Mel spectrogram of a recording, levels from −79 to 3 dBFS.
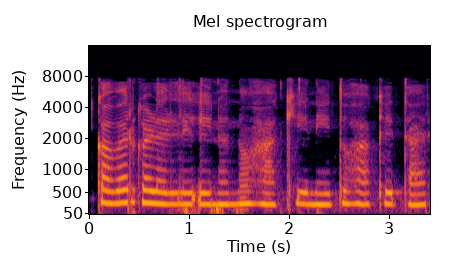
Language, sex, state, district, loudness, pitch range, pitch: Kannada, female, Karnataka, Bangalore, -17 LUFS, 240-260 Hz, 245 Hz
